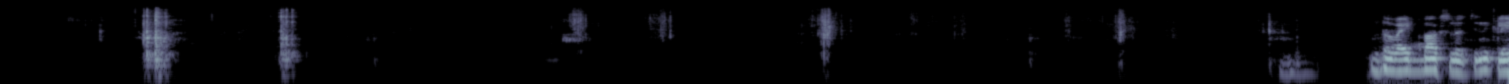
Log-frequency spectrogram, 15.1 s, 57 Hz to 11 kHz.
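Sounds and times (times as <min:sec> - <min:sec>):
packaging rustling and scraping: 0:02.0 - 0:04.3, 0:05.2 - 0:07.0, 0:07.8 - 0:11.9.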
